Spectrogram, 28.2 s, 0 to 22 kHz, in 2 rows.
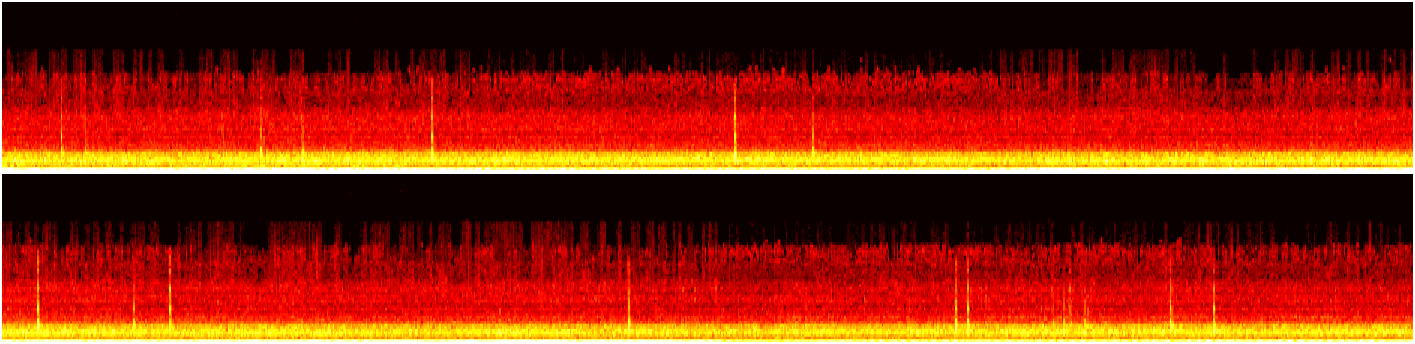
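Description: Sling 2 light aircraft's Rotax 912 flat-four engine and propeller running steadily, heard inside the cockpit as a loud drone with a heavy low rumble. The level drops slightly about five seconds in and again near twenty-one seconds.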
